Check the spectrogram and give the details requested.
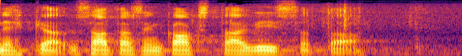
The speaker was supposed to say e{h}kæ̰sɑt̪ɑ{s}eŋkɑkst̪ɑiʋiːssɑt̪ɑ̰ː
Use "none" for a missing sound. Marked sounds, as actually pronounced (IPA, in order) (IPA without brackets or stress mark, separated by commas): h, s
